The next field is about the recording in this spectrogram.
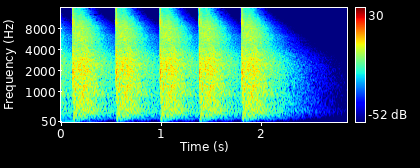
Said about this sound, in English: produces a .32-caliber handgun, and fires six quick shots in his direction.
